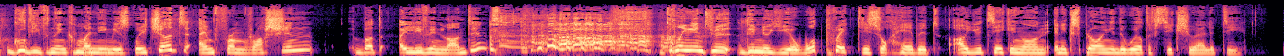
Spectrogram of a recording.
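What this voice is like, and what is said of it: Put-on Russian accent, somewhat South African. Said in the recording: “You want to hear ... as a Russian? ... That's kind of like South African, actually. Meets Russian.”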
